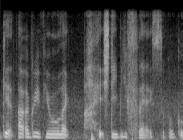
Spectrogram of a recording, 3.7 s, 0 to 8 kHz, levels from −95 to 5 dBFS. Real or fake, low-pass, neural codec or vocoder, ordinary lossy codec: real; 7.2 kHz; none; none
